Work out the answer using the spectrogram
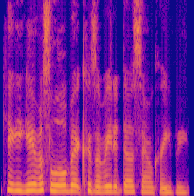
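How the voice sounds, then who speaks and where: A woman's voice: a little high, quick pace, darkish tone, no room sound. Playful woman hosting, close dry sound. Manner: playful, teasing. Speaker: podcast host. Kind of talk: casual banter among co-hosts.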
